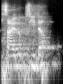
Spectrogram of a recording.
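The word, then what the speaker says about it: Psilopsida: मिला आपको पीपीएलएस, पढ़ो तो, पीपीएलएस, पी साइलोप्सीडा, पी साइलेंट है, साइलोप्सीडा।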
